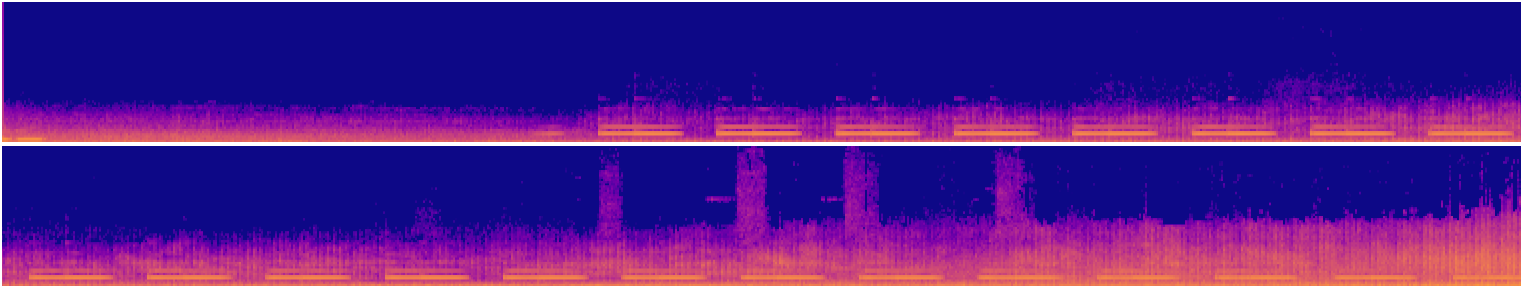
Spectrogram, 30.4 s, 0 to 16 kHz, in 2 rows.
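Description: A steam whistle's note cuts off at the start. From about six seconds in, a level-crossing warning signal beeps steadily about once a second. Meanwhile the running noise of class 556 steam locomotive 556.036 and its train grows louder as it approaches the crossing.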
